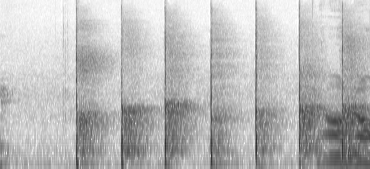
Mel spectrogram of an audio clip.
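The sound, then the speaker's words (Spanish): Slow, steady applause from a single pair of hands: about six sharp claps evenly spaced, with a low murmur underneath and a voice starting to speak over the final clap. “acompáñenos con el aplauso, por favor.”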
